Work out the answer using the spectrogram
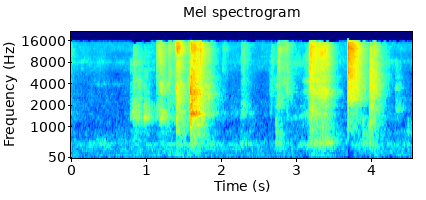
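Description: A person chewing food close to the microphone: a series of about six short, noisy mouth sounds, with a longer one just past the middle.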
